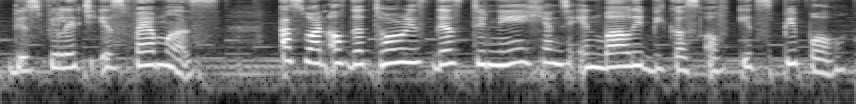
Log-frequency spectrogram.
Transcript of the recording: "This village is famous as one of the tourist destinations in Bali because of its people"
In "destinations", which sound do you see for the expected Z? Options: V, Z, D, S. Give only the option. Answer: S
